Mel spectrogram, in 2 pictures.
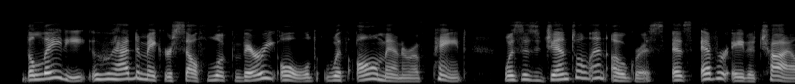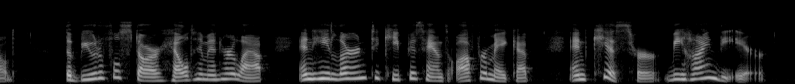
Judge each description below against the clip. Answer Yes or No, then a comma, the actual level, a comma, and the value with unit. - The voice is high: Yes, high, 220 Hz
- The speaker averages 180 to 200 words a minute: Yes, average, 190 wpm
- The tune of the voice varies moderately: No, wide, 6.9 semitones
